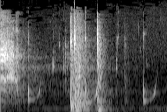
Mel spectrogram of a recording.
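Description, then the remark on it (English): A faucet lets out a few separate, pinging drips, with a short noisy gush of water in the middle. Fairly quiet, with no voices. “You'll never be able to hear that faucet again.”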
